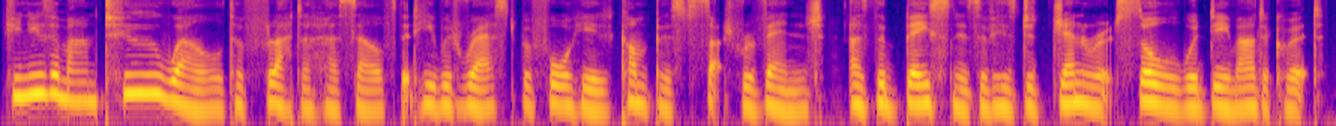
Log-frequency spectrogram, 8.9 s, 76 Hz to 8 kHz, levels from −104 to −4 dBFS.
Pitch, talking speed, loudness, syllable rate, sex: 170 Hz, 195 wpm, -21 LUFS, 5.3 syllables/s, female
